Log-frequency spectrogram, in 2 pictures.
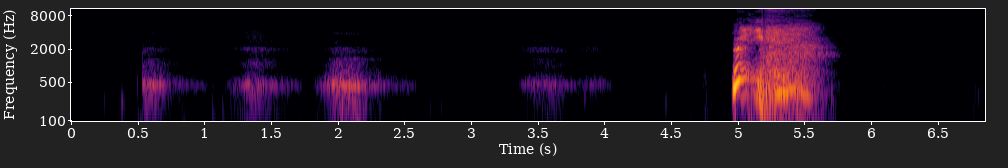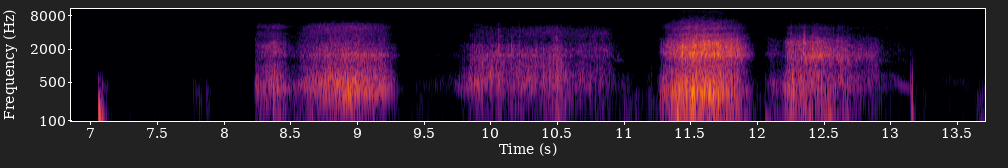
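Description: Several short in-breaths building up, then a series of four or five wet, forceful sneezes; repeated sneezing with a cold.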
